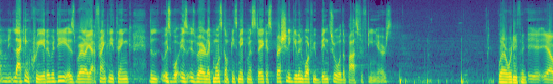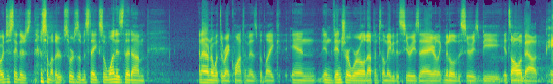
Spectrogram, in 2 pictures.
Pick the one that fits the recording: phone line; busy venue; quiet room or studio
busy venue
